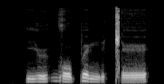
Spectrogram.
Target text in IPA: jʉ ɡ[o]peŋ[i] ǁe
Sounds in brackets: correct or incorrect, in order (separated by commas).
correct, correct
